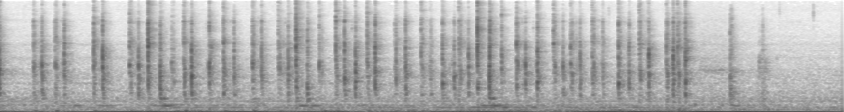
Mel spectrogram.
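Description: Typing on a computer keyboard: a quick, uneven run of key clicks as a line of text is entered, thinning out and stopping near the end.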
